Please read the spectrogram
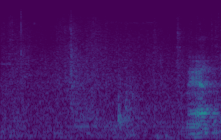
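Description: Quiet room tone in a church sanctuary with faint rustles and small clicks, and a person's voice starting near the end.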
